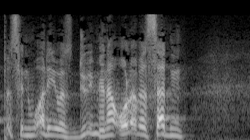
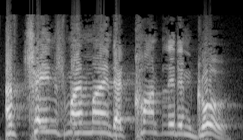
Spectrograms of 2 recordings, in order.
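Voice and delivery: raised, louder cry of a desperate father; retold shout; 4 semitones higher, 5 dB louder than usual. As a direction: burst out, pleading to take it back. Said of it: "and he shouted".

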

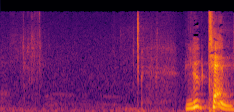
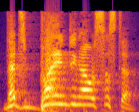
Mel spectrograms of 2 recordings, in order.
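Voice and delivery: raised voice commanding a demon; loud rebuke; 4 semitones higher, 8 dB louder than usual. Retold or imitated. Preacher retelling the prophet's rebuke, said loudly. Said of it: "he says it loud".

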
